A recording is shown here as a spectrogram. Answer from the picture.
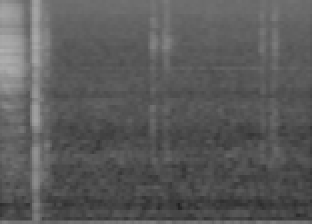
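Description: Computer keyboard keys pressed a few times: one sharp click just after the start, then a couple of faint ones, over a faint low hum.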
